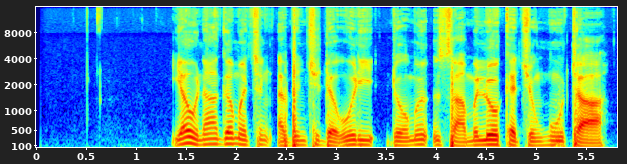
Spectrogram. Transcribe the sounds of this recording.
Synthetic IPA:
ja˦˨wna˦ɡɐ˦ma˨t͡ʃɪ˦ŋʔa˨bɪ˦nt͡ʃi˦da˨wʊ˦ɽiː˦doː˨mɪ˦ŋʔ̩˨saː˨mi˦loː˦kɐ˨t͡ʃɪ˦ŋɦuː˦taː˨

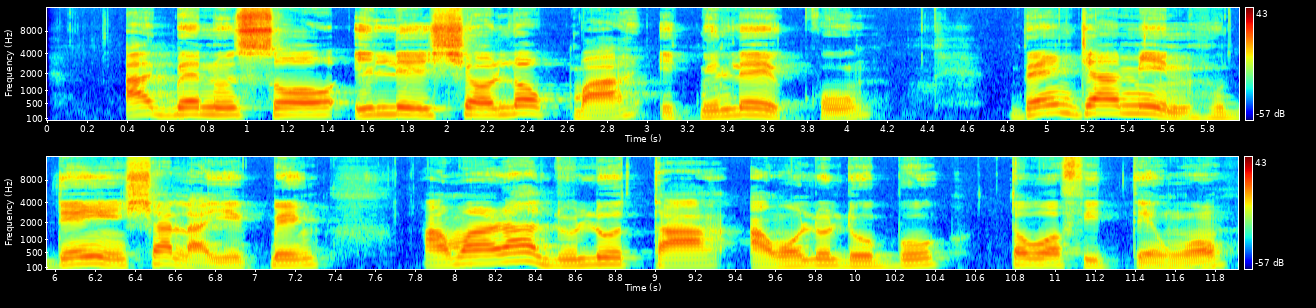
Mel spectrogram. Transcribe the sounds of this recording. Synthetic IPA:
a˧ɡ͡bɛ˧nũ˧sɔ˧i˧le˦i˧ʃɛ˦ɔ˧lɔ˦˨k͡pa˨˦i˦˨k͡pĩ˨˦lɛ˦i˦˨ko˨˦ | bɛ̃˦n˦d͡ʒa˦mĩ˦˨nɦũ˨de˨˦j̃ĩ˦˧˦ʃa˦˨la˨je˨˦k͡pe˦ | a˨w̃ɔ̃˧a˧ɾa˦˨lu˨˦lo˦ta˧a˨w̃ɔ̃˧lo˦lo˧bo˦ | tɔ˦wɔ˦fi˧tɛ˨w̃ɔ̃˨˦

